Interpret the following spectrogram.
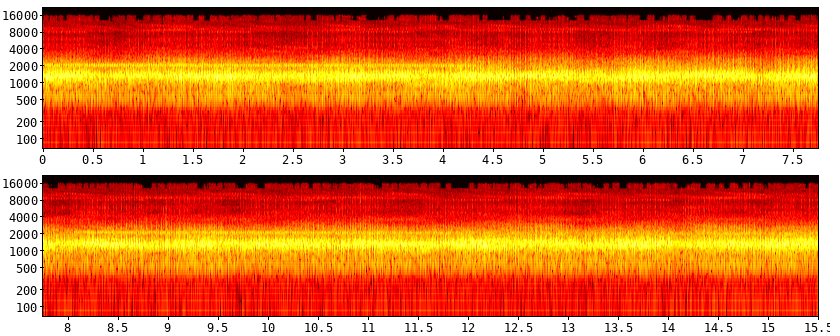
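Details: Mexican frogs and toads at night in natural surroundings: a continuous massed croaking chorus with a faint high whine that fades at about four seconds and returns near eight.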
